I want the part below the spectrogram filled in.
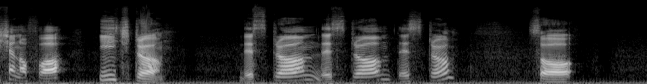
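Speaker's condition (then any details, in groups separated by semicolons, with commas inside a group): No condition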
